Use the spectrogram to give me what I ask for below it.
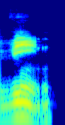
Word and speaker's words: Wien: Now, they might have trouble if she went to Austria, for example, or something, because they don't call it Vienna there. It'd be Wien. I'm pretty sure it'd be Wien, and that's one of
